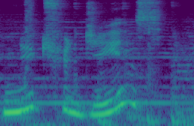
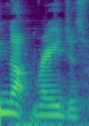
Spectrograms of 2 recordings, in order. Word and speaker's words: Nutrageous: Is it like Nutrigeous? Or is it Nutrageous? Oh, it'd be Nutrageous, wouldn't it? Now that I've said it out loud, it's like, oh yeah, totally that.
